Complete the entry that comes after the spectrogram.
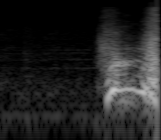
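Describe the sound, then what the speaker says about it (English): A person sneezes once, close and loud: a short intake followed by a sharp burst after a moment of near silence. "I gotta sneeze."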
